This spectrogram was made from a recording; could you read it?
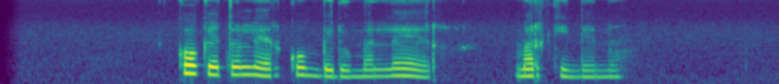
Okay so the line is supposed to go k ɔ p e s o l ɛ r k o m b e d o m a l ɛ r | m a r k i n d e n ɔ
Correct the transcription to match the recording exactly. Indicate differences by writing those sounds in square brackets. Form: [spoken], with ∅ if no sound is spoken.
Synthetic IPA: k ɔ [k] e [t] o l ɛ r k o m b e d o m a l ɛ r | m a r k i n d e n ɔ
